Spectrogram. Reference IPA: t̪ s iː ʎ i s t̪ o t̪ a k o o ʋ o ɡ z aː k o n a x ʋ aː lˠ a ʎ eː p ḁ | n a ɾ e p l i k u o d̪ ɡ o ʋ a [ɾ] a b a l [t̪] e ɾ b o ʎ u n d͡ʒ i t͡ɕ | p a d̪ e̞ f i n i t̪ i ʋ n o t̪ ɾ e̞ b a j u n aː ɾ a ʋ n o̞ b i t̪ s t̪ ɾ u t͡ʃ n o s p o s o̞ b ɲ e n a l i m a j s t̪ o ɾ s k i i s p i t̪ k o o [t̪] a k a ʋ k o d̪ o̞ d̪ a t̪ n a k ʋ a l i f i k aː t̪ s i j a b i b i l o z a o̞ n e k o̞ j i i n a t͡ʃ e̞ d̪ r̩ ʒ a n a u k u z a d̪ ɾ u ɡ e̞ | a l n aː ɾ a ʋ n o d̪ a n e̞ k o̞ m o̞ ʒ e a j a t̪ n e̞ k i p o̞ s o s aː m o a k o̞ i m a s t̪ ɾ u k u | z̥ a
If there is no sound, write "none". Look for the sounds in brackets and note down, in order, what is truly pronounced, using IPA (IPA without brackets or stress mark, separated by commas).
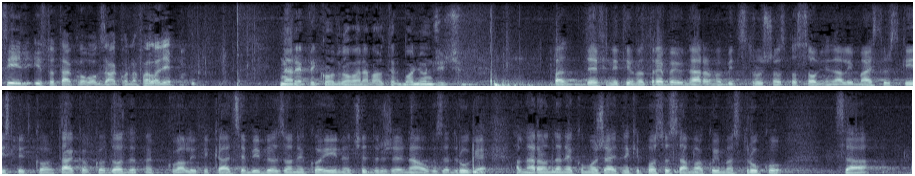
ɾ, t̪, t̪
